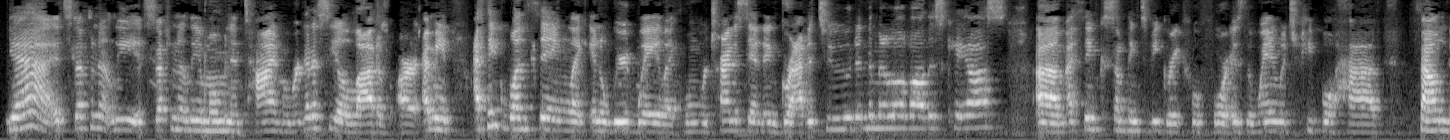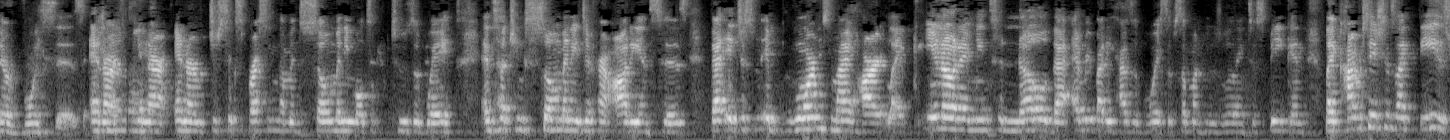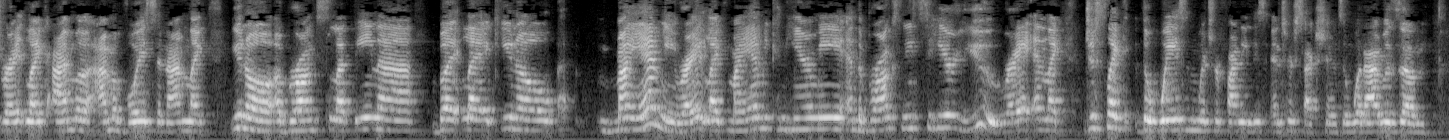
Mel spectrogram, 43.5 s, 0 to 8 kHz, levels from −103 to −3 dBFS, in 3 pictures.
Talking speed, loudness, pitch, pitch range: 225 wpm, -23 LUFS, 210 Hz, 195-245 Hz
